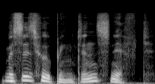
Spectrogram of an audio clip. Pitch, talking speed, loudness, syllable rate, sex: 130 Hz, 115 wpm, -16 LUFS, 4.0 syllables/s, male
